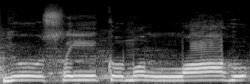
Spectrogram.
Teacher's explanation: لفظ اللہ کے لام سے پہلے زبر یا پیش ہو تو لفظ اللہ کے لام کو پر پڑھتے ہیں، مطلب فل ماؤتھ آواز آنی چاہیے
